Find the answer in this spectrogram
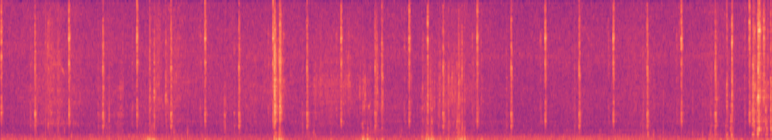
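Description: Manual-transmission car's engine running, heard from inside the cabin, its low hum shifting a little as it is driven, with occasional knocks and clicks.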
